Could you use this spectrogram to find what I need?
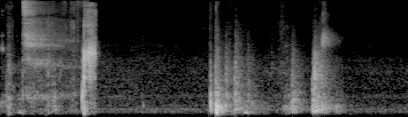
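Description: A heavy figure knocks and thuds on a wooden table.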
